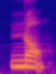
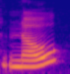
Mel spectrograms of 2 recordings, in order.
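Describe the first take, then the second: First: It is pronounced the Italian way. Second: It is pronounced the English way. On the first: The speaker calls it right. "but it's no" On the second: The speaker calls it wrong. "you actually write it as in English, but the pronunciation is a little bit different. It's not no"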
